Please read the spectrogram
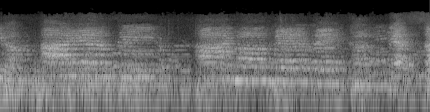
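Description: A group of young children singing a song together in unison, holding long notes.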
